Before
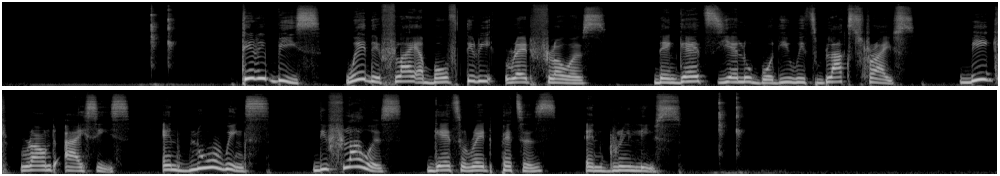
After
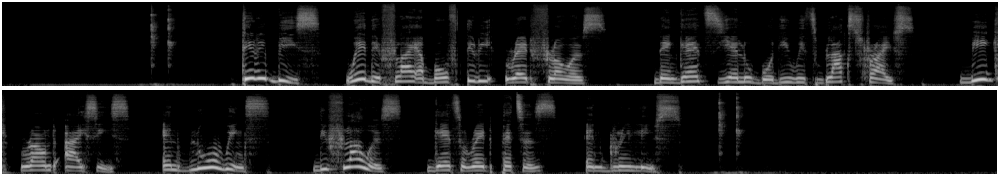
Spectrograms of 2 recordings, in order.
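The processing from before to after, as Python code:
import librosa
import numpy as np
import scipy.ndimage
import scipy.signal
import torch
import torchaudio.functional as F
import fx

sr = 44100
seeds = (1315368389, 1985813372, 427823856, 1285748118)

y = fx.notch_comb(x, sr, f0_hz=380.0, at=(12.37, 13.09))
y = fx.high_shelf(y, sr, hz=5100.0, db=7.0, at=(14.81, 15.34))
y = y + 0.79 * np.pad(y, (int(3.0 * sr / 1000.0), 0))[:len(y)]
y = y * 10.0 ** (-3.5 / 20.0)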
